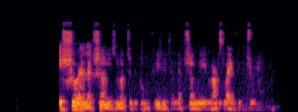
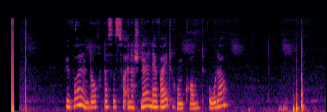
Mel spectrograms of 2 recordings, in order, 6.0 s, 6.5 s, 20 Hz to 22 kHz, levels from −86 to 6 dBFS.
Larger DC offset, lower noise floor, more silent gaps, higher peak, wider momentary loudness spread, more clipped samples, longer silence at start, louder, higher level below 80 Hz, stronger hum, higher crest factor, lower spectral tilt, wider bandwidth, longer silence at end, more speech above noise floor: neither; first, under -90 dBFS vs -59 dBFS; neither; about the same, -2 dBFS vs -2 dBFS; first, 19 LU vs 11 LU; neither; first, 1.2 s vs 0.2 s; first, -21 LUFS vs -24 LUFS; second, -64 dBFS vs -42 dBFS; neither; about the same, 20 dB vs 22 dB; second, -5 dB/octave vs -6.5 dB/octave; second, 10 kHz vs 11.5 kHz; about the same, 0.5 s vs 0.45 s; first, over 69 dB vs 36 dB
